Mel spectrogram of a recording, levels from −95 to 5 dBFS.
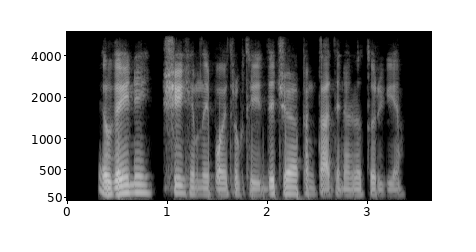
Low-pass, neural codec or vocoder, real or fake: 5.4 kHz; none; real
